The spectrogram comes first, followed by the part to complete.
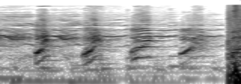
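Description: A man laughing quietly in a run of about five short rising laughs that fade out. Music cuts in sharply just at the end.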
